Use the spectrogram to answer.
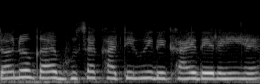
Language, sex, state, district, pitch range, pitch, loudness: Hindi, female, Bihar, Sitamarhi, 265-295 Hz, 280 Hz, -24 LUFS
